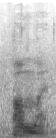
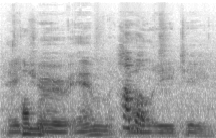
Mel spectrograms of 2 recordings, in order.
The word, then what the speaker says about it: Homlet: Omelette. Oh, how do you say it again? H-O-M-L-E-T.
